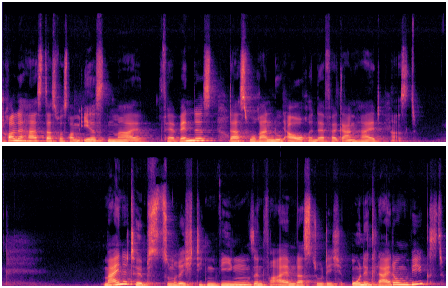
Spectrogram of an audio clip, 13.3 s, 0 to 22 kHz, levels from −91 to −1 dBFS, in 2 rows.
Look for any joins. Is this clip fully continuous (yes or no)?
no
